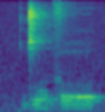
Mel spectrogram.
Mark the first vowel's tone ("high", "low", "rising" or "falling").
high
